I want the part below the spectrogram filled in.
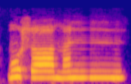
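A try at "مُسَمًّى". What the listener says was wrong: Okay, once more, make sure you do this meme gunna here properly, okay? Good, because you have to make a 2-second nasal sound when you join the letters together.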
